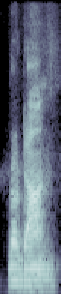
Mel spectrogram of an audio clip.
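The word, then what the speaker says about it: Rodón: free agent and uh it's Carlos rodon rodon right on right yeah r-o-d-o-n with a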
